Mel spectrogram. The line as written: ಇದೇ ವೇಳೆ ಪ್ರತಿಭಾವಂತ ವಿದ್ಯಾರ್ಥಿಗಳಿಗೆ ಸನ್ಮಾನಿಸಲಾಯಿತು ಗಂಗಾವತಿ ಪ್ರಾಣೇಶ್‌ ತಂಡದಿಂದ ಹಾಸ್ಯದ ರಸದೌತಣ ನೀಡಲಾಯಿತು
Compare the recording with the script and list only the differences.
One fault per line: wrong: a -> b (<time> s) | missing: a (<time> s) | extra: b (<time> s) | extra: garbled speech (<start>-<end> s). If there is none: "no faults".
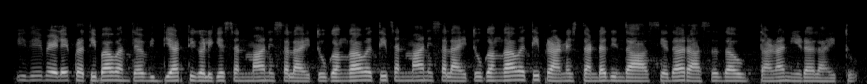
extra: ಸನ್ಮಾನಿಸಲಾಯಿತು ಗಂಗಾವತಿ (3.9 s)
